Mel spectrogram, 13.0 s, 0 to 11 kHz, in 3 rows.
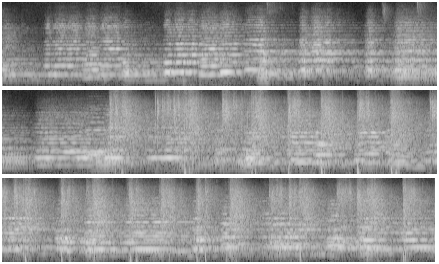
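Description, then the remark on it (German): Rhythmic whip cracking (Goaßlschnalzen) keeps time with lively brass band music; after a few seconds of music alone, sharp, loud cracks snap out in a fast, steady beat over the tune. “Das Geiselschnitzen mhm. hat schon ewig äh, Tradition, nur die Kombi mit der Musik erst so um 1960.”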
